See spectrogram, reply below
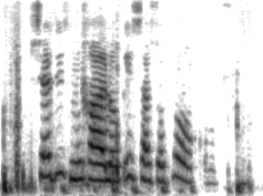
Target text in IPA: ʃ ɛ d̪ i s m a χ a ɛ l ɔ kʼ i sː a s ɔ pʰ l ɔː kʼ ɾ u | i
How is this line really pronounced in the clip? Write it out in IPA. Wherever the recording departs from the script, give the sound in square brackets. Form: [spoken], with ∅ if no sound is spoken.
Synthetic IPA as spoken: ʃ ɛ d̪ i s m [i] χ a ɛ l ɔ kʼ i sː a s ɔ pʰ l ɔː kʼ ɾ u | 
